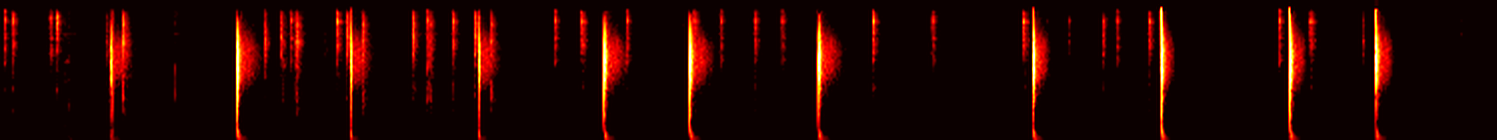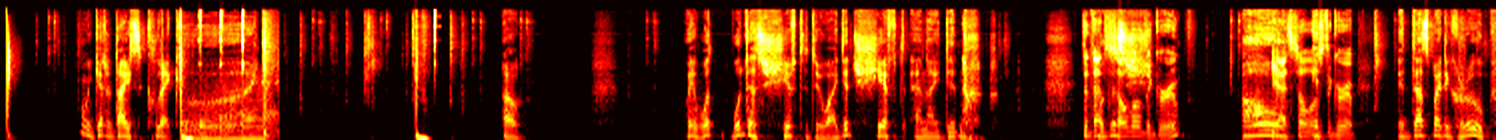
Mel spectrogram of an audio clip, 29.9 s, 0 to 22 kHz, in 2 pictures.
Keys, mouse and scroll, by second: 0.3 click, 0.9 space, 2.7 click, 2.7-4.6 typing, 4.1 click, 5.3 click, 6.0 click, 7.0 click, 7.6 click, 9.1 click, 10.9 click, 12.6 click, 15.2 click, 15.4 space, 16.3 click, 16.6 space, 17.6 space, 17.9 click, 18.6 shift+click, 19.1-19.8 typing, 19.5 click, 19.9 click, 21.3 shift+click, 24.8-25.2 scroll down 4, 26.2 shift+click, 27.0 shift+click, 28.7 shift+click, 29.3 shift+click, 29.7 scroll up 1.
